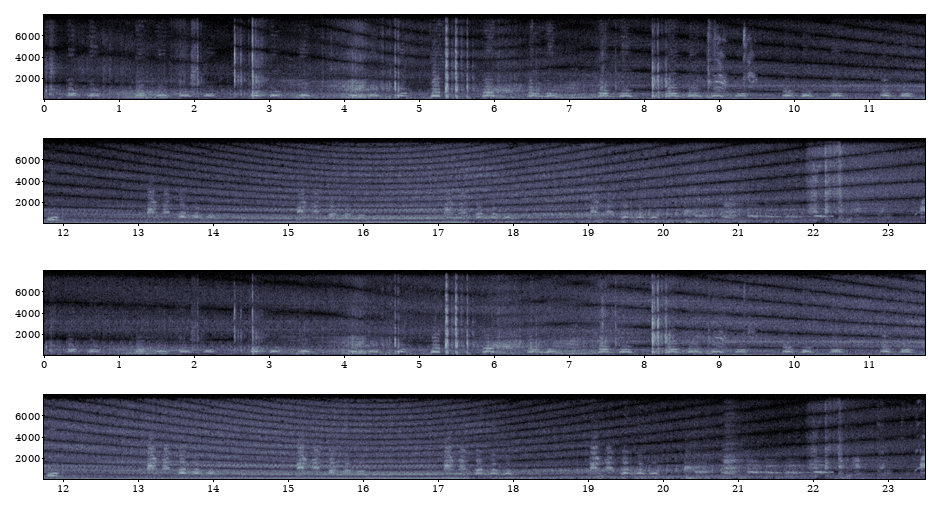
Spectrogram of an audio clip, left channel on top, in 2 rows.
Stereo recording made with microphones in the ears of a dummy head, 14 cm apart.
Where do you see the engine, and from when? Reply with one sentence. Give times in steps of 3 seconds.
In this clip you hear the engine on the right from 0 s, in the centre from 15 s and on the left from 18 s.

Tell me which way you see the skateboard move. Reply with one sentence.
In this clip you hear the skateboard move from left to right.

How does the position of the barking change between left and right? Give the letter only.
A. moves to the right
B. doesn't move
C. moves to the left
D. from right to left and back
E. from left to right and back
A.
